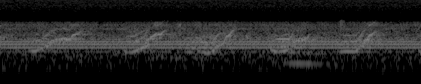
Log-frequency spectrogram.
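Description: Faint, repeated short rising squeaks, about three a second, from a small pet animal, over a low steady hum.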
